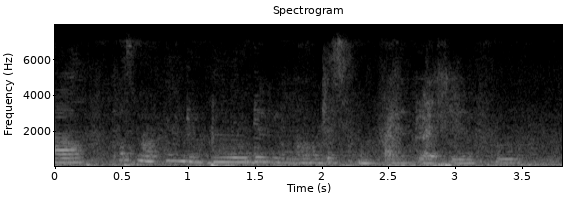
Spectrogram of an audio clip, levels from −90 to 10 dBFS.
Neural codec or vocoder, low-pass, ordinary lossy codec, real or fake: codec, 44.1 kHz, 3.4 kbps, Pupu-Codec; 7.2 kHz; Opus, 32 kbps; fake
